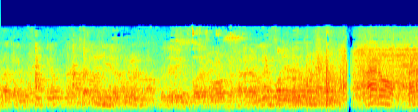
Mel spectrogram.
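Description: Several men talk over one another at a table.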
